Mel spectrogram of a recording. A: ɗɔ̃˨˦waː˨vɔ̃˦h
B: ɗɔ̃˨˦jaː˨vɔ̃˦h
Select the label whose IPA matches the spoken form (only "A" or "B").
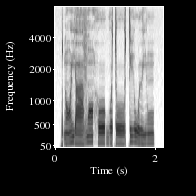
B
